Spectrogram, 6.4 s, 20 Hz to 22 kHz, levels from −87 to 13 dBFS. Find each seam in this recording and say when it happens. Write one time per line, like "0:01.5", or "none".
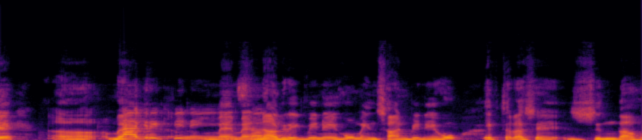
0:04.7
